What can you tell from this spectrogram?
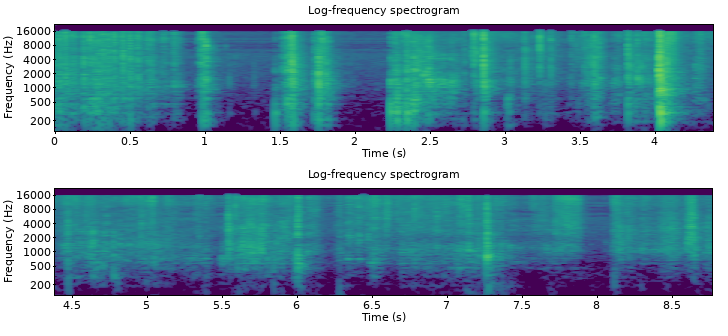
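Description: Packing tape and a plastic packing-slip pouch being torn and peeled off a cardboard shipping box, with irregular crinkling and rustling. One sharp click about four seconds in, then cardboard flaps rustling as the box is opened.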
